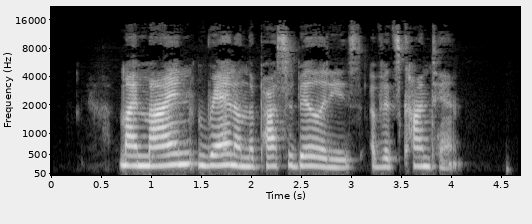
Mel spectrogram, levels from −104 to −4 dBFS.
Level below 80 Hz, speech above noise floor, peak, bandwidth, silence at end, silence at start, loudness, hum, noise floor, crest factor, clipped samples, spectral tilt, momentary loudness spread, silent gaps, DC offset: -68 dBFS; 40 dB; -2 dBFS; 14.5 kHz; 0.65 s; 0.7 s; -21 LUFS; none; -61 dBFS; 20 dB; under 0.1%; -3.5 dB/octave; 15 LU; none; under 0.1%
